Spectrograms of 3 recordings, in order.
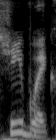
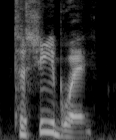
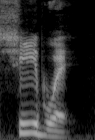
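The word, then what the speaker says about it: Tshiebwe: who pronounced it Toshibwe. That's not Toshib. It doesn't say T-A Shibwe in there. It's not T apostrophe Shib. It's just Shibwe. Oscar Shibwe.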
